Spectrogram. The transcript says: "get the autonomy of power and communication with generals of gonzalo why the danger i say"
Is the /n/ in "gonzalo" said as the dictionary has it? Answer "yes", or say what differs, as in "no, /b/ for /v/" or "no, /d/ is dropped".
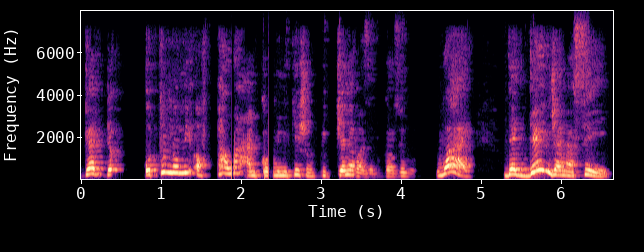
no, /n/ is dropped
